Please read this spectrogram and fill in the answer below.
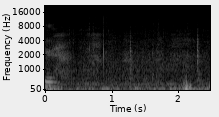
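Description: Low wind rumble and handling noise on a phone's microphone, held while riding a bicycle on a paved road, with a faint click a little under a second in.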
